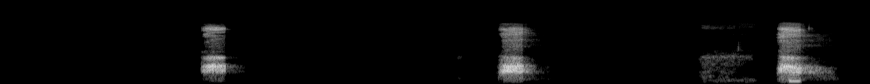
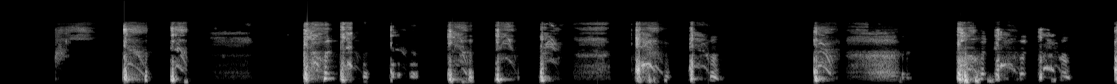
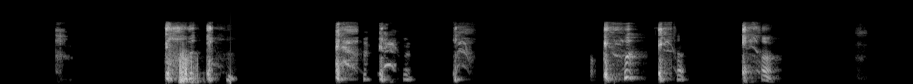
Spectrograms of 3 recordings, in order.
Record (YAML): exhalation_length: 8.7 s
exhalation_amplitude: 32768
exhalation_signal_mean_std_ratio: 0.24
cough_length: 11.2 s
cough_amplitude: 32768
cough_signal_mean_std_ratio: 0.35
three_cough_length: 9.1 s
three_cough_amplitude: 31839
three_cough_signal_mean_std_ratio: 0.3
survey_phase: beta (2021-08-13 to 2022-03-07)
age: 45-64
gender: Male
wearing_mask: 'No'
symptom_cough_any: true
symptom_runny_or_blocked_nose: true
symptom_shortness_of_breath: true
symptom_sore_throat: true
symptom_abdominal_pain: true
symptom_fatigue: true
symptom_headache: true
symptom_change_to_sense_of_smell_or_taste: true
symptom_onset: 4 days
smoker_status: Ex-smoker
respiratory_condition_asthma: false
respiratory_condition_other: false
recruitment_source: Test and Trace
submission_delay: 1 day
covid_test_result: Positive
covid_test_method: RT-qPCR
